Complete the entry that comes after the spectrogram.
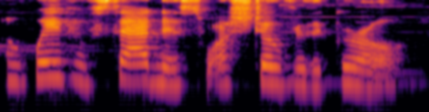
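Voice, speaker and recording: A woman narrates a children's storybook in a high-pitched voice. She reads from the text as a bedtime-tale narrator, with music playing behind her. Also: normal speed, gravelly, fairly bright tone.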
